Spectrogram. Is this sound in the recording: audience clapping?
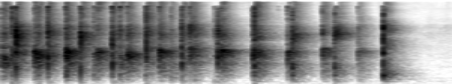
yes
